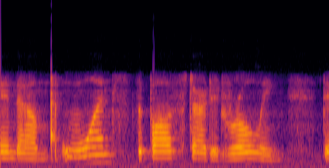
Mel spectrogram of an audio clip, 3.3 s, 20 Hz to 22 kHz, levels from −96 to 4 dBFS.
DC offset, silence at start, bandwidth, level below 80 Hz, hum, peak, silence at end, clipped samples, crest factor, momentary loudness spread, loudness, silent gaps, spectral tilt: under 0.1%; 0 s; 5.4 kHz; -54 dBFS; none; -2 dBFS; 0 s; under 0.1%; 20 dB; 9 LU; -22 LUFS; none; -6.5 dB/octave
